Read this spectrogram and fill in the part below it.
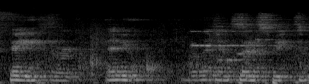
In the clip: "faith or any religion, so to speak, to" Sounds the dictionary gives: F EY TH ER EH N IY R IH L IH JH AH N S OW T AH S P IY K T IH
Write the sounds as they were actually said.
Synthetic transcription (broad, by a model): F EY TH ER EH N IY W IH IH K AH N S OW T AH S P IY K T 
